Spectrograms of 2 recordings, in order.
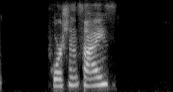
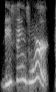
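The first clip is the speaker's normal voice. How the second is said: excited; 10 semitones higher, 5 dB louder than usual. Retold or imitated. Excitedly showing off her photos.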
